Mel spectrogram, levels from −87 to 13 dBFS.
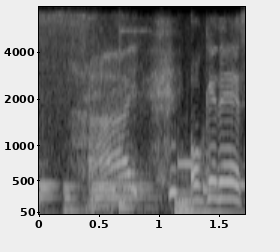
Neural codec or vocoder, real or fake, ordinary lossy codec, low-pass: none; real; Opus, 16 kbps; 7.2 kHz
